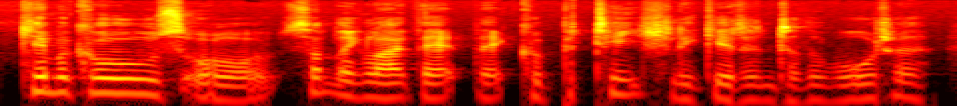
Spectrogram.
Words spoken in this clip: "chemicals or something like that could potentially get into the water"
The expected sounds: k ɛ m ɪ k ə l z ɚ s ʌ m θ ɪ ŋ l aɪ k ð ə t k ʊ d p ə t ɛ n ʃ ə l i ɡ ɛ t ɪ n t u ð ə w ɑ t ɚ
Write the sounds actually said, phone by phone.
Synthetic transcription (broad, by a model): k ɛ m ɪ k l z ɚ s ʌ m θ ɪ ŋ l aɪ k ð ə t k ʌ d p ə t ɛ n ʃ l i ɡ ɛ t ɪ n t u ð ə w ɑ t ɚ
